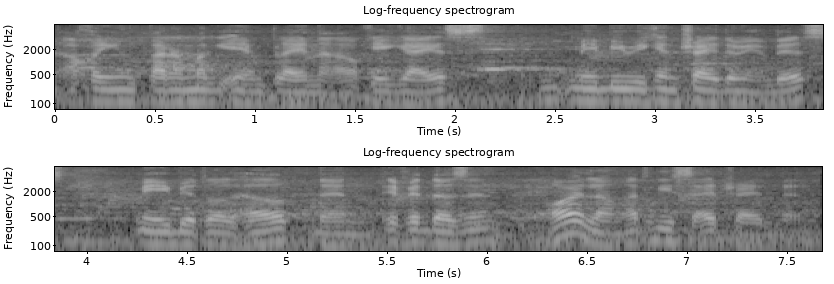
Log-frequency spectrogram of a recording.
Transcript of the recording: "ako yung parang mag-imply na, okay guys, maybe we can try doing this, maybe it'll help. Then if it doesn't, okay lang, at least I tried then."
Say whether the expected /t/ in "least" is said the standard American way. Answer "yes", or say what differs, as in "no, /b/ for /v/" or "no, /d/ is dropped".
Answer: yes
